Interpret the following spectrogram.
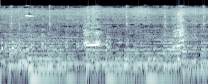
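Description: Chickens clucking over background music with held notes and a bass line, with two louder clucking calls about halfway through and near the end.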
